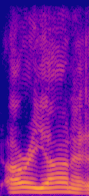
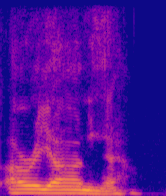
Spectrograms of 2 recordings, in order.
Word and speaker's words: Ariane: The story is that Ariana is the German pronunciation of A-R-I-A-N-E. They pronounce all the vowels, so it's Ariane. And of course, in French, it's Ariane.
